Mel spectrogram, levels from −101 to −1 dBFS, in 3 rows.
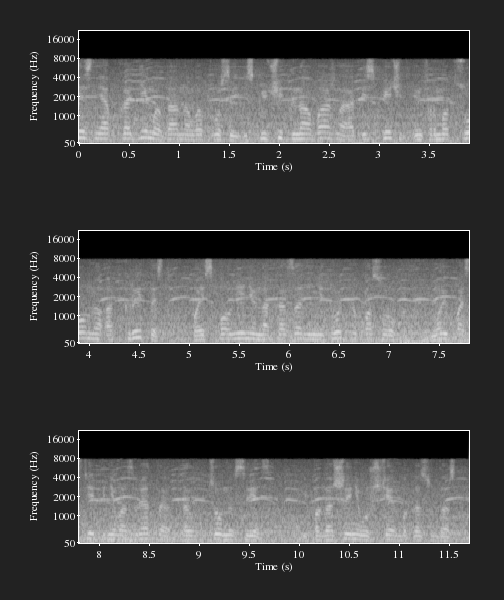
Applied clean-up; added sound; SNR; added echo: none; Ocean; 3 dB; none.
